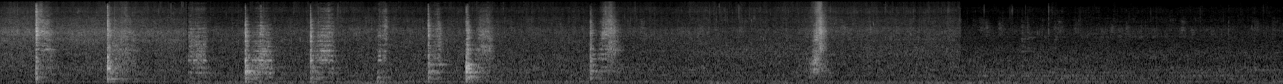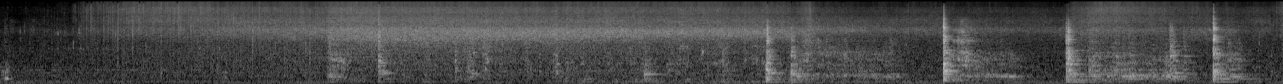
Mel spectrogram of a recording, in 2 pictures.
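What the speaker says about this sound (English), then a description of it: "Now we're reducing the sauce." Sauce reducing on a hibachi griddle with chicken, scraped and stirred with spatula clacks early on, then a loud steady sizzle rising midway and holding to the end, with more sharp metal taps near the close.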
